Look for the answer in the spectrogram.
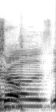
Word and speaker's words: gyro: It's heroes if it's food. It's a gyro if it's in science. – So my understanding is that with the Greek G, that's kind of pronounced more like an H, right?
